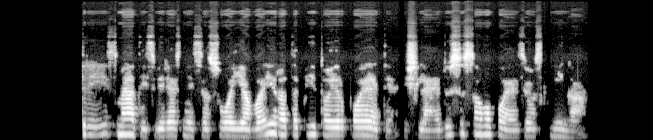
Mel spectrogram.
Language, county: Lithuanian, Vilnius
